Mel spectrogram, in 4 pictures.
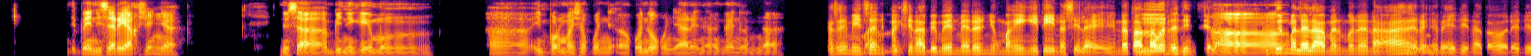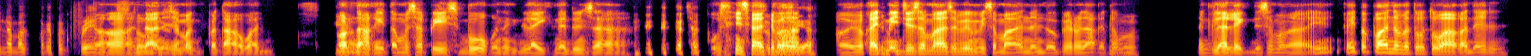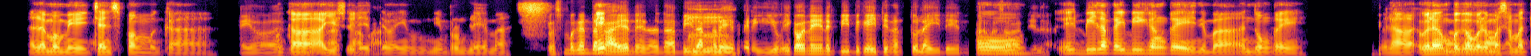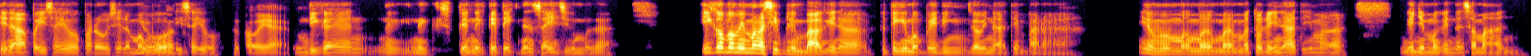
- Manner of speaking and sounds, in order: chuckle
- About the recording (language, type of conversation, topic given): Filipino, unstructured, Ano-ano ang mga paraan para maiwasan ang away sa grupo?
